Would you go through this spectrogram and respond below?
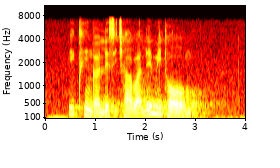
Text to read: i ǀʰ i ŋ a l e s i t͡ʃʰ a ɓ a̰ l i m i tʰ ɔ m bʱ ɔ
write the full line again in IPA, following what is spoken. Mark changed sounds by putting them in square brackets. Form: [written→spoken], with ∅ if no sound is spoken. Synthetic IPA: i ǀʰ i ŋ a l e s i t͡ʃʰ a ɓ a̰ l [i→e] m i tʰ [ɔ→ɔː] m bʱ ɔ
